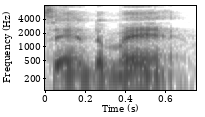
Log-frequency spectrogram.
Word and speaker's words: Saint-Domingue: Okay, Saint-Domingue is spelled S-A-I-N-T, Saint. It's called D-O-M-I-N-G-U-E, but it's pronounced Saint-Domingue, and it was a French colony, and led by Toussaint Louverture.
